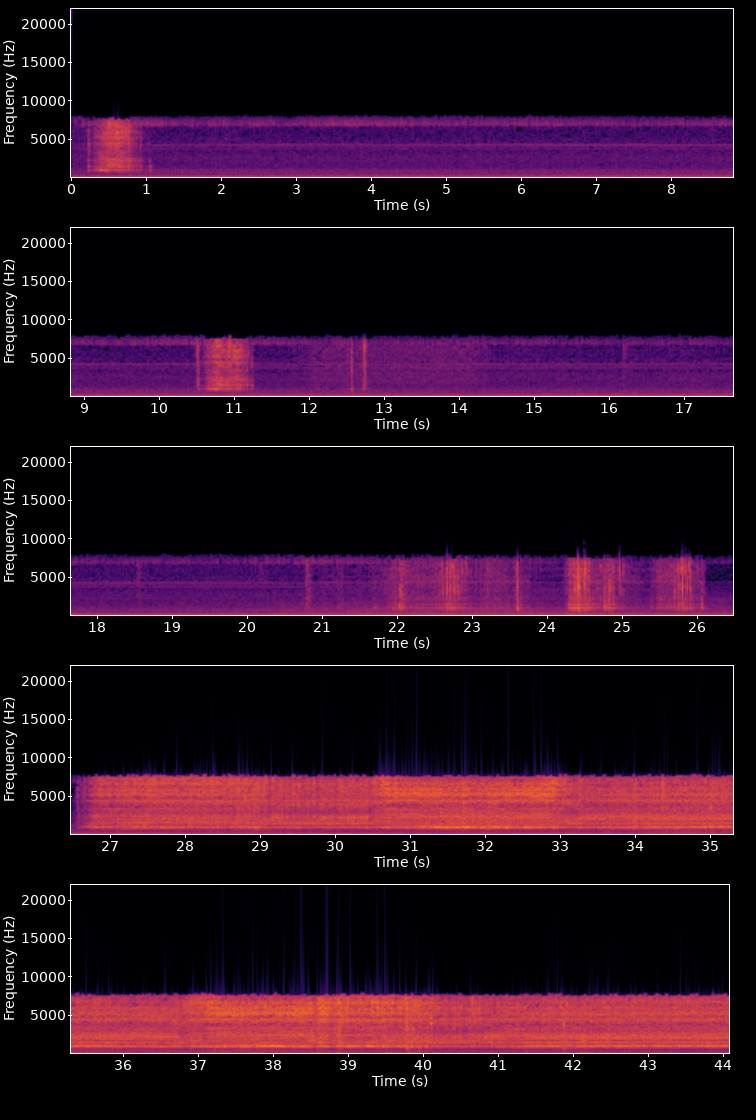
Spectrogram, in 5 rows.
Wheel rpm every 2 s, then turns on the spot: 20, 0, 0, 0, 0, 10, 0, 0, 0, 0, 0, 20, 20, 70, 110, 110, 110, 110, 110, 120, 110, 110.
22-26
